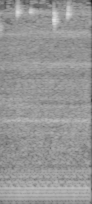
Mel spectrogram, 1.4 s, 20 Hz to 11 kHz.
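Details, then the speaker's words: 1994 Toyota Celica, manual, 306,000 miles, idling just after start-up: short high belt chirps every fraction of a second, much louder when the steering wheel is turned and stopping when straightened; owner suspects a bad power steering pump. "Hear the squeaking."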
